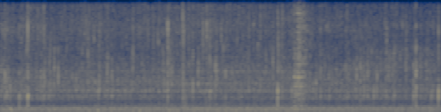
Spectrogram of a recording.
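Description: Potatoes fry in a pan with a constant bright sizzle and a few soft stirring scrapes, close and even, with a faint steady hum underneath and no talk.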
